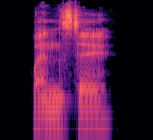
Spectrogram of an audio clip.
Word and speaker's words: Wednesday: Не читается в сочетаниях and в составных словах. Например, sandwich, grandmother, grandchild, Wednesday, handsome, handbag, handkerchief.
